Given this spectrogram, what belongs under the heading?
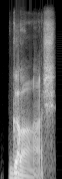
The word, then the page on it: gouache: British English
